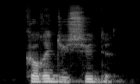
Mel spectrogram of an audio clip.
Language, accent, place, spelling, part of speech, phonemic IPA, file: French, France, Paris, Corée du Sud, proper noun, /kɔ.ʁe dy syd/, LL-Q150 (fra)-Corée du Sud.wav
- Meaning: South Korea (a country in East Asia, comprising the southern part of the Korean Peninsula)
